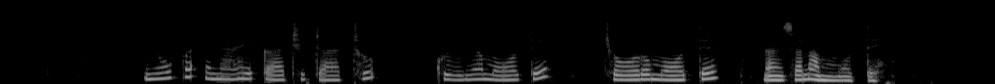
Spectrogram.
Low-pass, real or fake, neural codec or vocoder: 7.2 kHz; real; none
